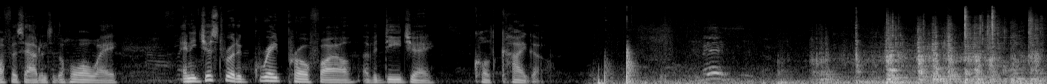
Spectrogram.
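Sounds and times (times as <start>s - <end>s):
speech: 0.0s - 6.1s, 7.1s - 7.5s
creaking door: 7.8s - 10.4s.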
